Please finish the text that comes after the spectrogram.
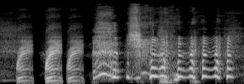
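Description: A duck quacks loudly: three drawn-out nasal quacks, then a quick, rhythmic run of shorter quacks. No one speaks.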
